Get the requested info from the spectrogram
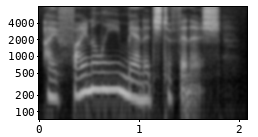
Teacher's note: A lot of learners say managed to with a very strong D sound at the end of managed. But in natural speech, that D almost disappears into the T of the word to. It sounds like one word, manage to.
